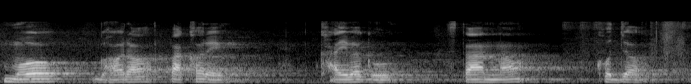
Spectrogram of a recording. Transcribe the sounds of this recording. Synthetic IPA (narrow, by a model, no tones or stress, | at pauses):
moɡʱɔɾɔpakʰɔɾe | kʰajbakust̪ʰanmɔ | kʰod͡ʒɔ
